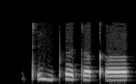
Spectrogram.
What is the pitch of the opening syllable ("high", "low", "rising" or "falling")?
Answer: falling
